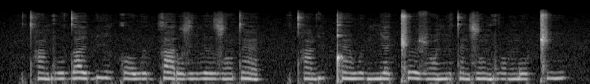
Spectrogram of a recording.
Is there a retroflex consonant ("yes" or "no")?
no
